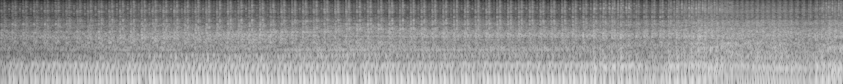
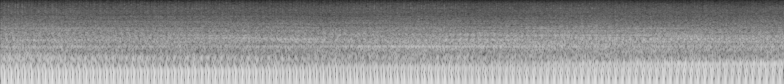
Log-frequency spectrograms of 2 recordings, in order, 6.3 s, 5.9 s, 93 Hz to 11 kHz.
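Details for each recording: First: Two-cylinder engine, previously running on one cylinder, idle speed turned down and mixture tweaked: over a lumpy low idle, a fast, even clacking at every firing. Valve clatter on one cylinder. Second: Twin-cylinder engine put back together and run about 20 minutes, first at fast rpm then lower: steady even low chug about two beats a second, no knocks or misses; running normally.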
